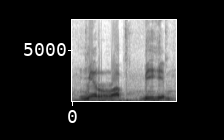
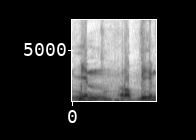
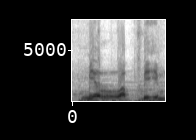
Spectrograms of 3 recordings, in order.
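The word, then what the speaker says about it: مِن رَّبِّهِمْ: masih huruf idgam bilagunnah non ketemu rok mirrobbihim bukan mint robbihim tapi dimasukkan ke dalam huruf ro ya tetapi juga tidak mendengung bukan mirep bihim salah yang benar adalah mirrobbihim dimasukkan tetapi tidak mendengung itu dia idgham bilagunnah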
